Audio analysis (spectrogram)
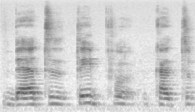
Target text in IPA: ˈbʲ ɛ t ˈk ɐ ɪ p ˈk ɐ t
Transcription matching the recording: ˈbʲ ɛ t ˈt ɐ ɪ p ˈk ɐ t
